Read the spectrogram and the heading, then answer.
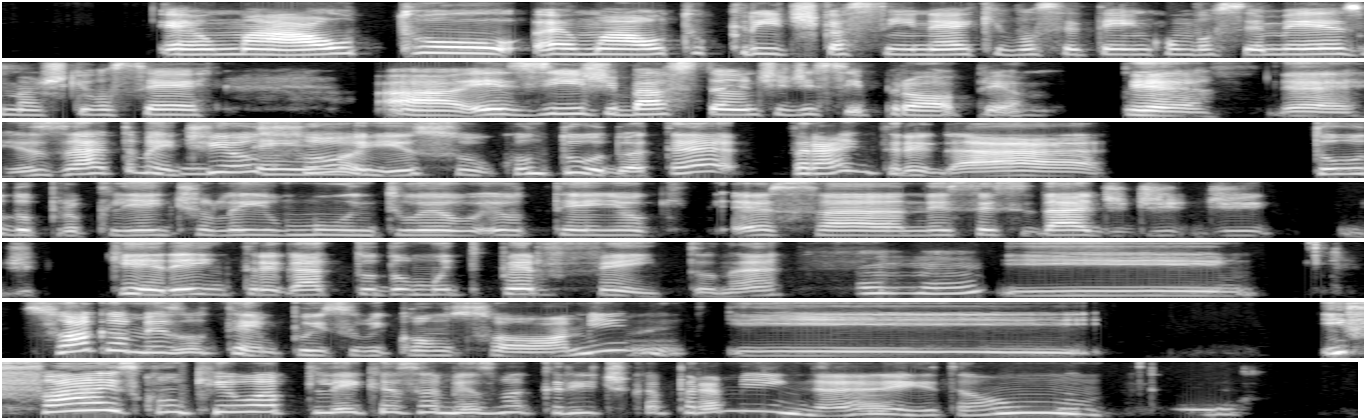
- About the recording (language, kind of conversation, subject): Portuguese, advice, Como posso lidar com a paralisia ao começar um projeto novo?
- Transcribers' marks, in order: tapping; drawn out: "e"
